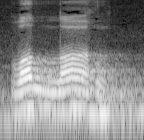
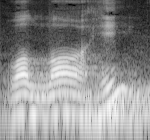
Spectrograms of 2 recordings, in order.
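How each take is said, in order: First: The word ends with a 'u' vowel. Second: The word ends with an 'i' vowel. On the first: And God. "Kalau dibaca wallahu, dan Allah" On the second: By God. "Kalau dibaca kasra"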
